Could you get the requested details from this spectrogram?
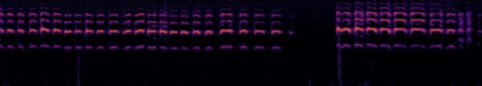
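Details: Killdeer, a male defending its nest while the female stays calm: rapid series of shrill, high piercing notes with harmonics, repeated about five per second, pausing near four seconds then resuming just as intensely; faint low rustling underneath.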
